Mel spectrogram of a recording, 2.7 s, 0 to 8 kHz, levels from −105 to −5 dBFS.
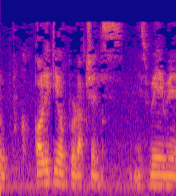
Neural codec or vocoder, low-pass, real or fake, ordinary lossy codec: none; 7.2 kHz; real; MP3, 24 kbps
